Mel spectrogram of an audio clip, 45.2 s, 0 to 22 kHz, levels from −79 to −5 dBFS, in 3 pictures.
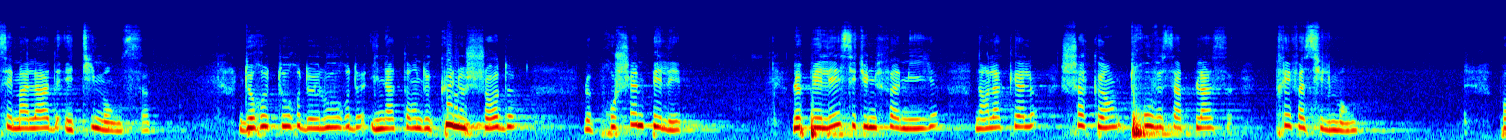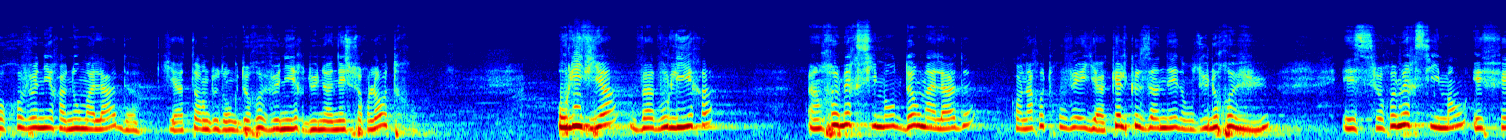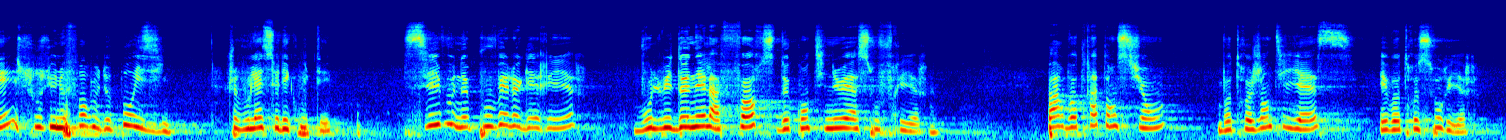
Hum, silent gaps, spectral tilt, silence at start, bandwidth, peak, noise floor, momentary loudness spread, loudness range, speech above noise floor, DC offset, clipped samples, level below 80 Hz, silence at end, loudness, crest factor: none; none; -6.5 dB/octave; 0 s; 11.5 kHz; 0 dBFS; -54 dBFS; 14 LU; 7 LU; 39 dB; under 0.1%; under 0.1%; -50 dBFS; 0.4 s; -16 LUFS; 16 dB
